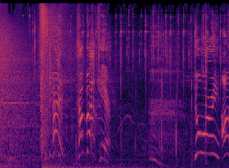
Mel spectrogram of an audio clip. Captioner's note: sighing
